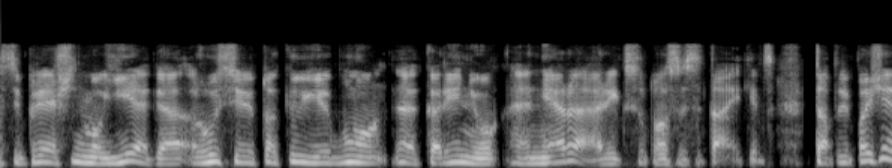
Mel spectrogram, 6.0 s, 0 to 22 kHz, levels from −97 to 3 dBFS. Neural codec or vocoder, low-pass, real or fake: codec, 16 kHz, 4.8 kbps, FACodec; 7.2 kHz; fake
